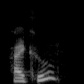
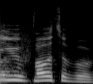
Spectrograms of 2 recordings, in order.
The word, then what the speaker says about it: Ufotable: Haiku? Not the haiku? – What the fuck is Ufotable? – Oh, you say Ufotable, bro. Not haiku.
